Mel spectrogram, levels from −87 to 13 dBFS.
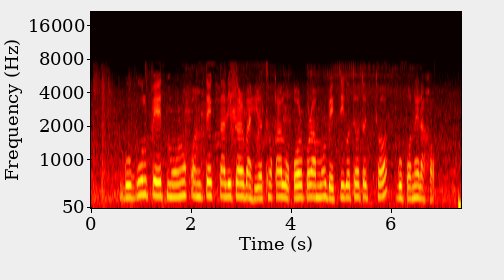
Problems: background sounds at intervals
